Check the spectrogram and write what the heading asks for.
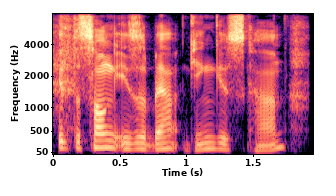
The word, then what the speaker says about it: Genghis: Genghis Khan, or as people mispronounce it and say Genghis.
